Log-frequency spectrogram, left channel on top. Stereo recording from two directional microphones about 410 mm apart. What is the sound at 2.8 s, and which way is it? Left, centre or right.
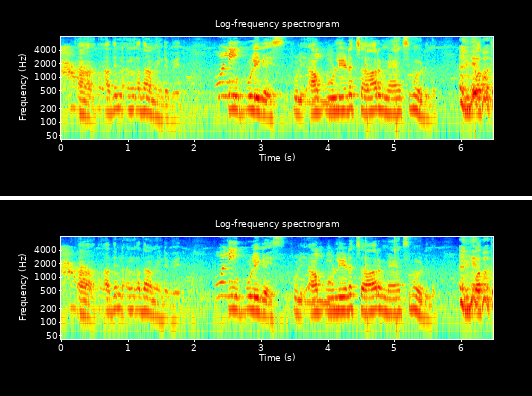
Speech, centre.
